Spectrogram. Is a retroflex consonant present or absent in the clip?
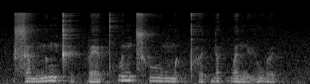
absent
